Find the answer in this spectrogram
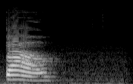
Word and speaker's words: Boughs: i can spell that let's see how you pronounce the word ba or bao all right google here we go bow bow there you go mister the shadow bows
